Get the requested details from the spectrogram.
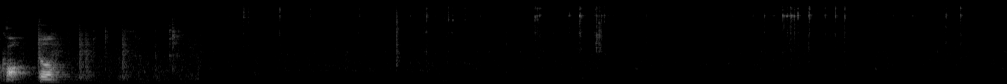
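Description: A cloth rubs and taps against a wooden handle.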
